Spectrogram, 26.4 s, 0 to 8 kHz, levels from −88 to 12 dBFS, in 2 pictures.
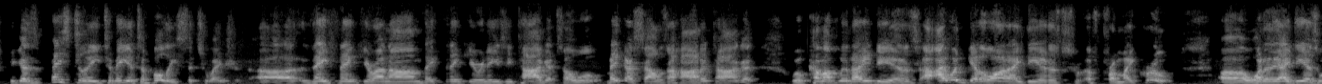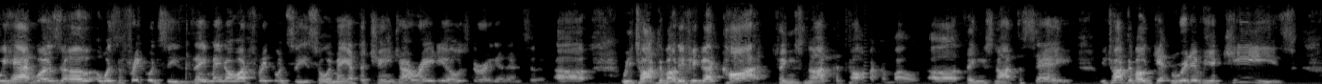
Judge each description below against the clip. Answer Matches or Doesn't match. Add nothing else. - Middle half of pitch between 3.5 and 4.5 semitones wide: Matches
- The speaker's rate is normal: Doesn't match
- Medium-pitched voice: Matches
